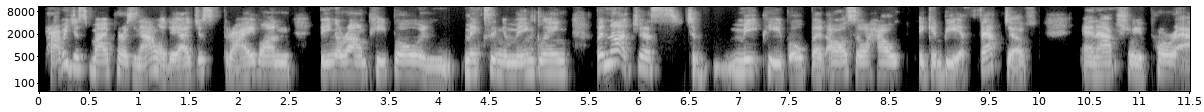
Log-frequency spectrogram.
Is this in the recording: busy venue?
no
